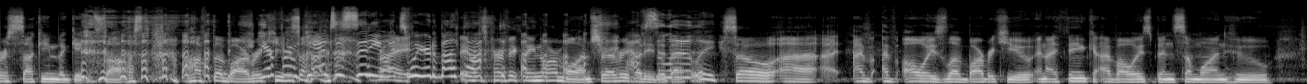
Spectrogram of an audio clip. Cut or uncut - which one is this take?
cut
